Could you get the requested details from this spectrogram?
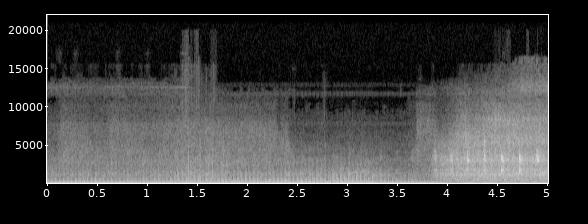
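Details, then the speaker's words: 2004 PT Cruiser 2.4L idling: a steady, deep lower-end knock about three or four a second, rod knock judged not good. "The engine is knocking. You hear that lower end knock? That's not good."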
